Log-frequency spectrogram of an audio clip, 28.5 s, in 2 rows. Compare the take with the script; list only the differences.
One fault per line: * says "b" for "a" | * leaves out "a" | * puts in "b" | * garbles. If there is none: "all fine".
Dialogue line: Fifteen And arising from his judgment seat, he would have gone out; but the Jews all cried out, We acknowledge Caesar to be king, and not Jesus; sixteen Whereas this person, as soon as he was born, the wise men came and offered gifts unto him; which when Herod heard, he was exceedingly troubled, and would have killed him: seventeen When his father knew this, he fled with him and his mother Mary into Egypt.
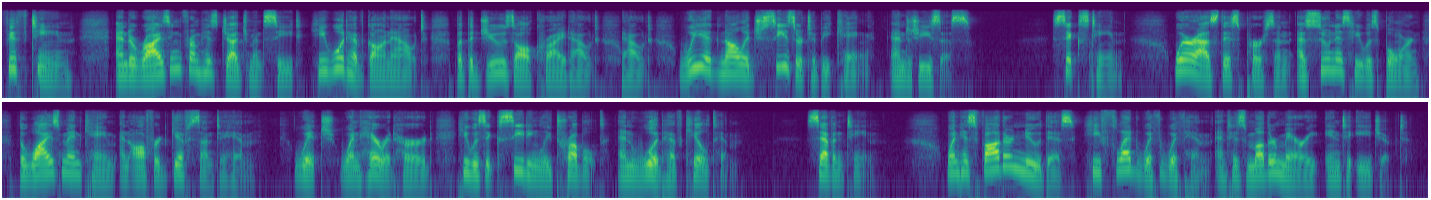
* puts in "out"
* leaves out "not"
* puts in "with"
